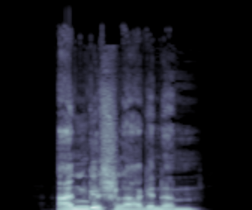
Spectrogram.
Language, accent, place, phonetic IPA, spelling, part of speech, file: German, Germany, Berlin, [ˈanɡəˌʃlaːɡənəm], angeschlagenem, adjective, De-angeschlagenem.ogg
- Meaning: strong dative masculine/neuter singular of angeschlagen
